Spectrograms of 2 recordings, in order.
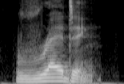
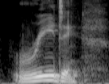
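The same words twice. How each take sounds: First: The first syllable sounds like 'red'. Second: The first syllable sounds like 'reed'. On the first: It is the name of a town. "when we're talking about the name of the place, it's pronounced Reading. R-E-D-I-N-G" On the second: It is the verb for looking at text. "If you're reading a book, we would pronounce this as reading"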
